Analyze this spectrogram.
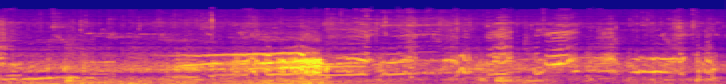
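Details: Chickens of a free-range flock calling on a sunny spring day, with softer, scattered clucks that swell briefly to a louder cackle midway, then fade into quieter murmuring.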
